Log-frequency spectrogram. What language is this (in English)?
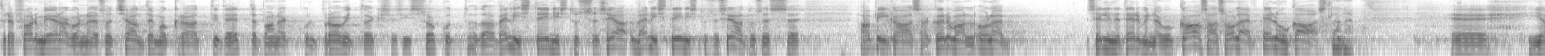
Estonian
